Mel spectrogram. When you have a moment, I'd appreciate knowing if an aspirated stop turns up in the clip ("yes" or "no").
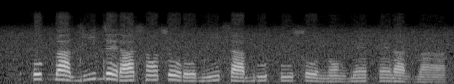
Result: no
